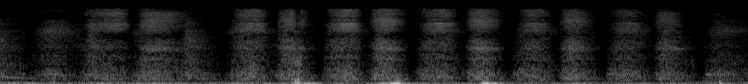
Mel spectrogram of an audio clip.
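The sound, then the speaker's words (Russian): Bhastrika yoga breathing: forceful nasal inhales and exhales pump in a fast, even rhythm, each breath a loud, rushing snort of air repeated many times with no talking. “и начинаем дышать бхастрику. Здесь мощный вдох носом и мощный выдох.”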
